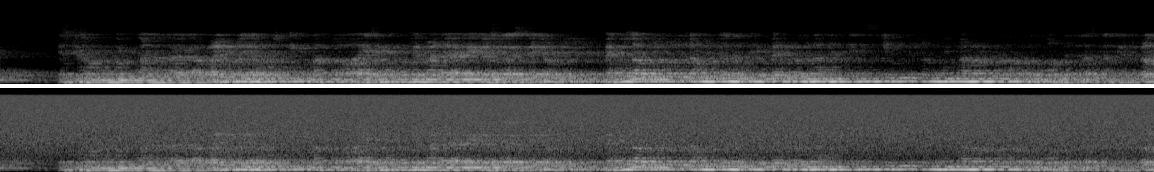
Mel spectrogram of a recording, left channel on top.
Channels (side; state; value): right; noise; hiss, 4 dB below the sound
